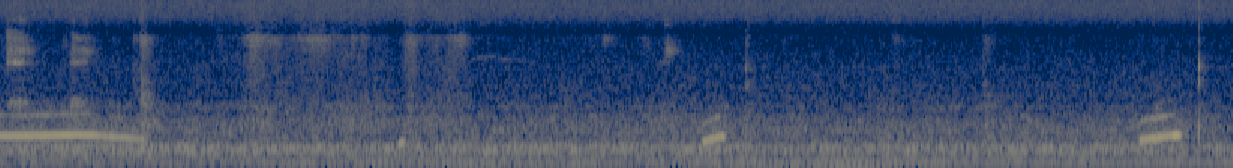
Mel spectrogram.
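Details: A female kitten dreaming in her sleep gives a few soft, thin squeaks and a brief whine over a steady hum.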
